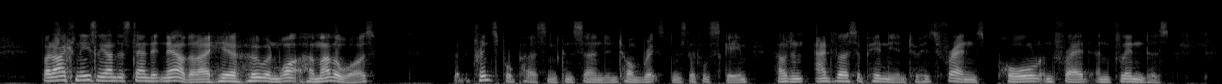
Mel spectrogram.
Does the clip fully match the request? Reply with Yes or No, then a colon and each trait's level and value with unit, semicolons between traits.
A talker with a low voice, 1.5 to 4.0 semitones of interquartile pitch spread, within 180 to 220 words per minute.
No: low, 130 Hz; average, 4.9 semitones; average, 185 wpm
